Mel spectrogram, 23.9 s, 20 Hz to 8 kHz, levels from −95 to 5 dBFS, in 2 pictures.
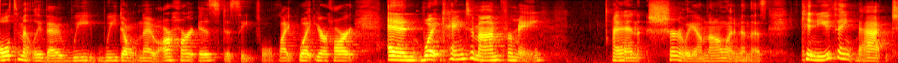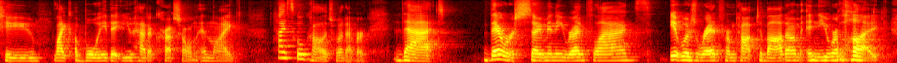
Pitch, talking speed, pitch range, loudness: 155 Hz, 165 wpm, 150-175 Hz, -21 LUFS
